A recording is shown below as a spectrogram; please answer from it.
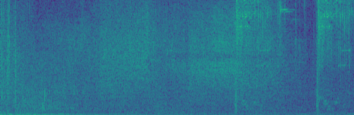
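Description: A Confringo blasting spell explodes in the Hogwarts Legacy video game, a loud booming burst at the start that decays into a lingering low rumble, with a couple of fainter pops later.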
